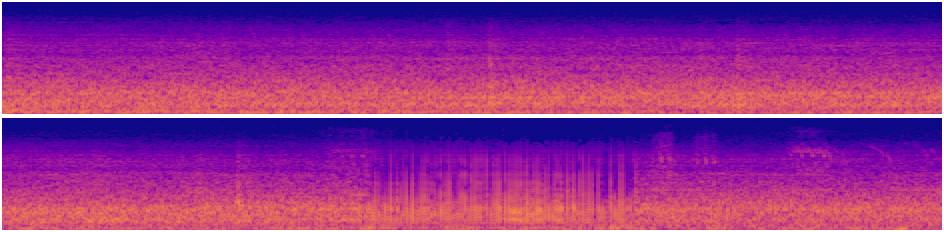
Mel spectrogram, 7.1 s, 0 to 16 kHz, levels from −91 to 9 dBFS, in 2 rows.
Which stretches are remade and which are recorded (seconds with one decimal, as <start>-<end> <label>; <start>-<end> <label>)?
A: 0.0-4.9 recorded; 4.9-5.9 remade; 5.9-7.1 recorded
